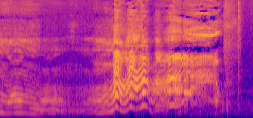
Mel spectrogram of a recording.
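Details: Female boxer dog arguing with her owner, a long wavering moan that bends up and down in pitch, then a louder, higher, warbling howl-like grumble for two seconds before it fades.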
